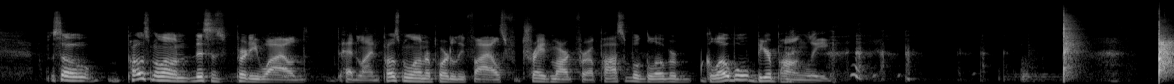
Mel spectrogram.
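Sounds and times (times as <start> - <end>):
speech: 0.5 - 8.7
laughter: 8.1 - 10.3
slow clap: 10.1 - 11.7.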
